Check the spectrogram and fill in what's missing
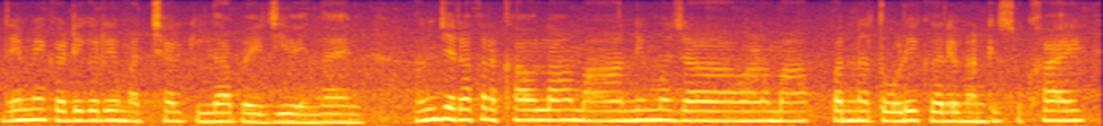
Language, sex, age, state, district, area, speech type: Sindhi, female, 30-45, Rajasthan, Ajmer, urban, spontaneous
